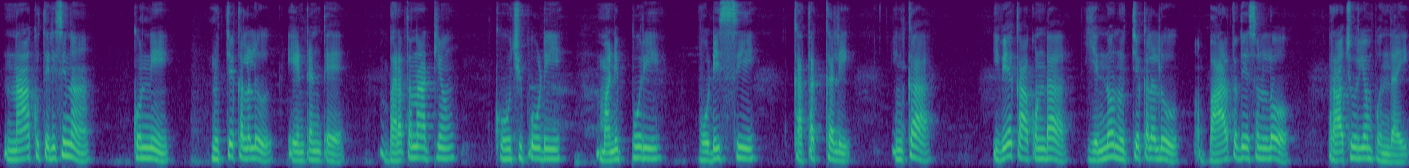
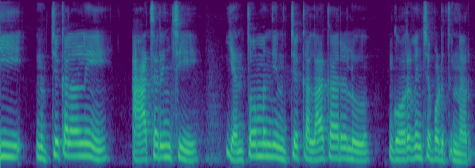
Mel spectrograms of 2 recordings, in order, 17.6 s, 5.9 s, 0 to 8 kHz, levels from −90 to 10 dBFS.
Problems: none marked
